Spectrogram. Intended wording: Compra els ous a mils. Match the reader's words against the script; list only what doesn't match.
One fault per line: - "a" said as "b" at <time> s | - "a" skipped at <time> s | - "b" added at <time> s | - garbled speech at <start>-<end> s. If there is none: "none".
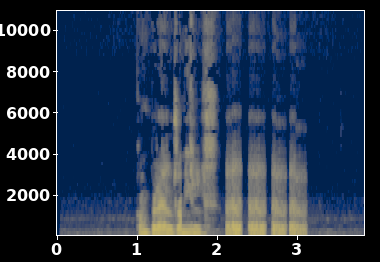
- "ous" skipped at 1.6 s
